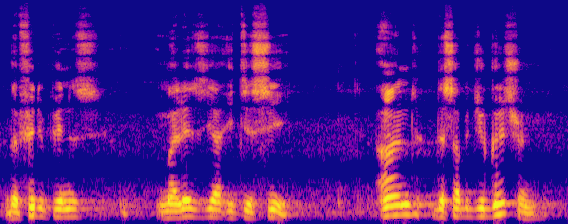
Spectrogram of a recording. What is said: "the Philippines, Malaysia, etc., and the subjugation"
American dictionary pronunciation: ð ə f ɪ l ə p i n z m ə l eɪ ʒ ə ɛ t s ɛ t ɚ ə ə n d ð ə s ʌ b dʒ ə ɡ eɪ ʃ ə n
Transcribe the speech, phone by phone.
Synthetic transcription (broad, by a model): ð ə f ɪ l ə p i n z m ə l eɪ z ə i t i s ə ə n d ð ə s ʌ b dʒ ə ɡ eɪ ʃ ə n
